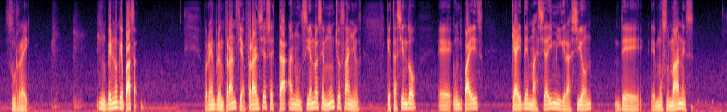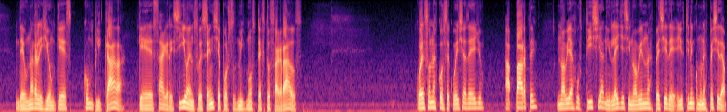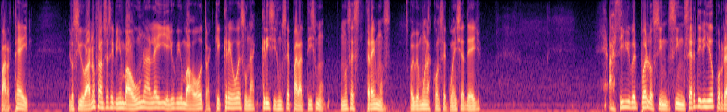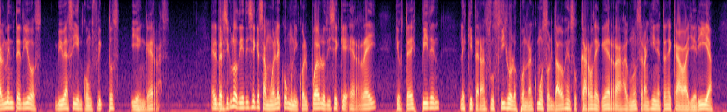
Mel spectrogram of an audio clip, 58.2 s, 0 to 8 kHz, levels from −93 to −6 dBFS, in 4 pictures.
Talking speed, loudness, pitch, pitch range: 155 wpm, -14 LUFS, 110 Hz, 100-120 Hz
